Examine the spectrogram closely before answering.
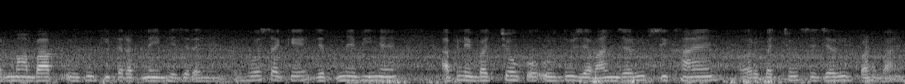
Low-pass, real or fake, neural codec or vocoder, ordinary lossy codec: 5.4 kHz; real; none; none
